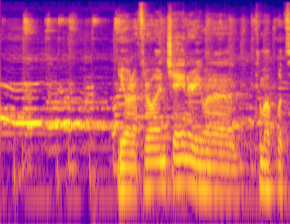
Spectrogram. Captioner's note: crying; singing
